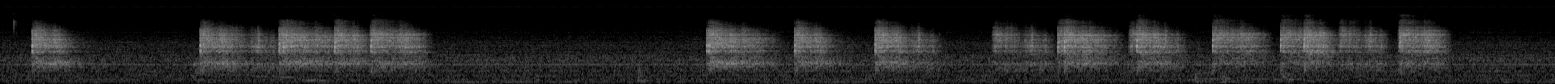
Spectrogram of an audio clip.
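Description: A phone game plays short bursts of popping chimes through a small speaker.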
